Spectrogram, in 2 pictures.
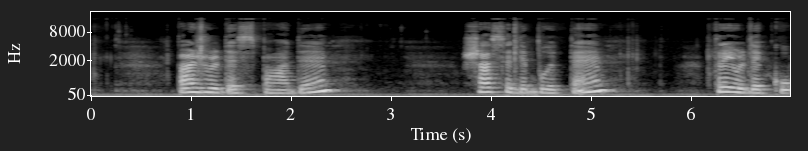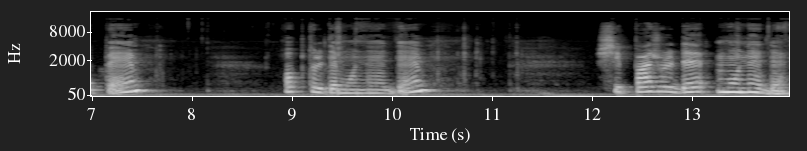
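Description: Playing cards rustle softly as they are shuffled by hand.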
